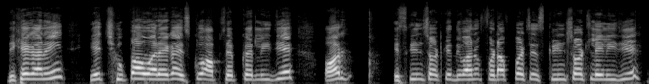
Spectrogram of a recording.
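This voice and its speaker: In a spoken-English lesson, a high-voiced male teacher explains spelling rules, going over every point more than once and questioning the class to confirm they're following. The sound is close and dry, with no echo or room ambience.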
